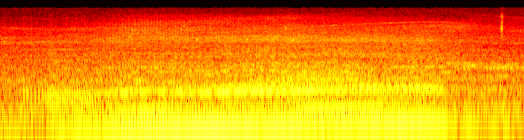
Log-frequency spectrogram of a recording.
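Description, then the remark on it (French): A large truck rumbles past a balcony, its deep, droning engine loud and steady for about two seconds before fading as it moves away. No voices are heard. “Il y a un gros camion qui passe sur mon balcon.”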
